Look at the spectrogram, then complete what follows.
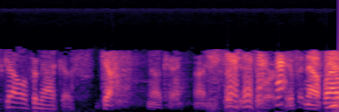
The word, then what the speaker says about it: Galifianakis: today is called is zach galinafica did i say his name right no you didn't it's galifianakis yeah okay now if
